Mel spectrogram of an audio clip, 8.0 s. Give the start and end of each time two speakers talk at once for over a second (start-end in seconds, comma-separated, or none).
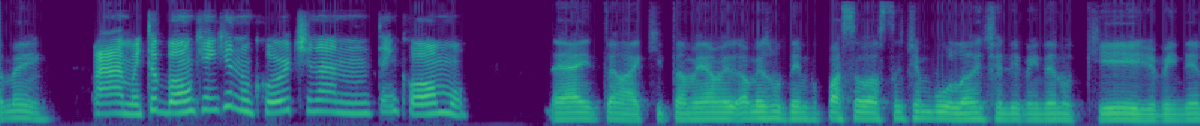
none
